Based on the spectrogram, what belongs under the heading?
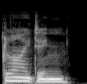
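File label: "gliding", British English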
